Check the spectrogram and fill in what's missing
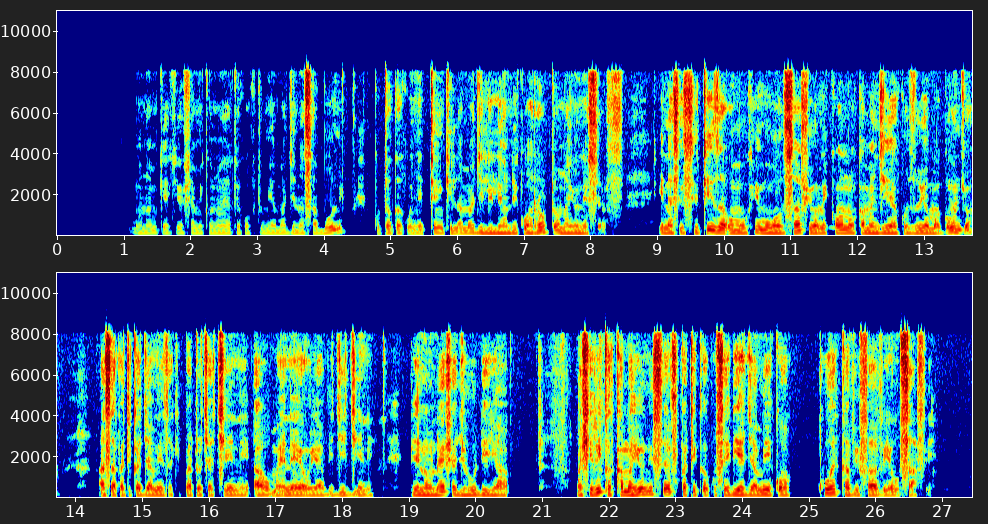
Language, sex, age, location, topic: Swahili, male, 25-35, Kisumu, health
